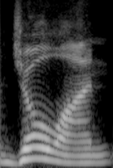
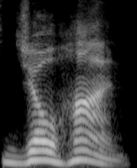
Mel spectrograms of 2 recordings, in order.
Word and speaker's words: Johan: hold on hold on it's not joewon it's it's johan johann okay joe and you said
